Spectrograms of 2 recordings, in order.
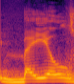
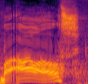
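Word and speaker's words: Baals: altars of the balls I used to say bails but I'm told that correctly it is pronounced balls in his present and the incense altars which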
